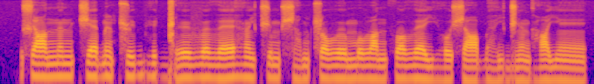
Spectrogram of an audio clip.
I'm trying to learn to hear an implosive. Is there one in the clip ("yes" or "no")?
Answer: yes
